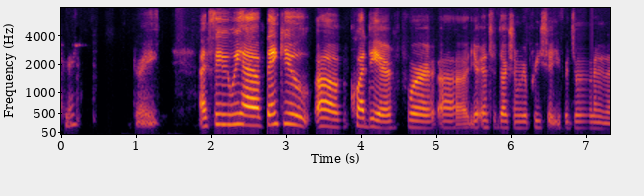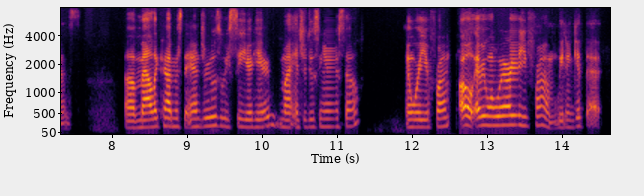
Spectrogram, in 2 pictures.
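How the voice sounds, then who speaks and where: A woman's voice: on the low side, moderate pace, dry recording. Brief: woman coordinator, upbeat and casual, greets students over muffled call audio, dry. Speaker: program coordinator. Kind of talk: welcoming students on a video call. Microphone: video call.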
